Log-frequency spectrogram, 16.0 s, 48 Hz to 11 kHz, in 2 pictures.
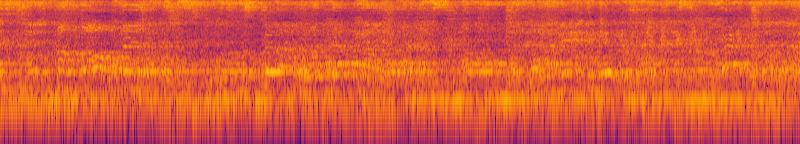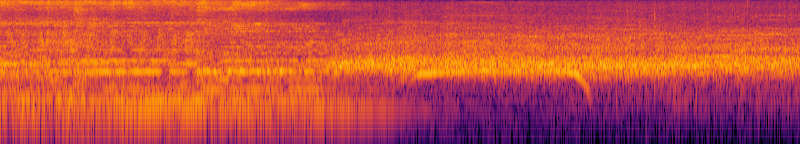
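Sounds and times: concert music through pa: 0.0s - 16.0s
crowd cheering and screaming: 4.8s - 16.0s.

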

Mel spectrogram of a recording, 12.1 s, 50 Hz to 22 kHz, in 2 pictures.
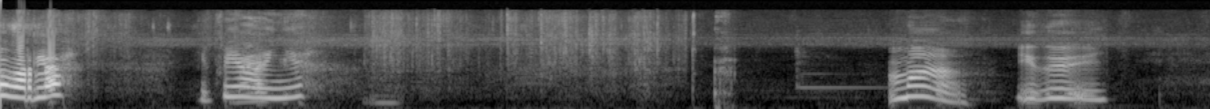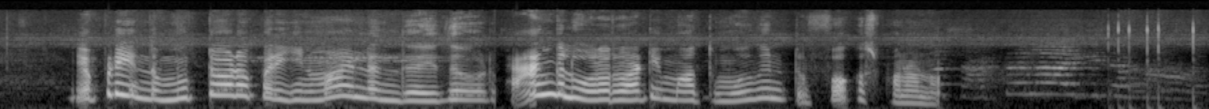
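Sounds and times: faint steady tone: 0.4s - 11.3s.

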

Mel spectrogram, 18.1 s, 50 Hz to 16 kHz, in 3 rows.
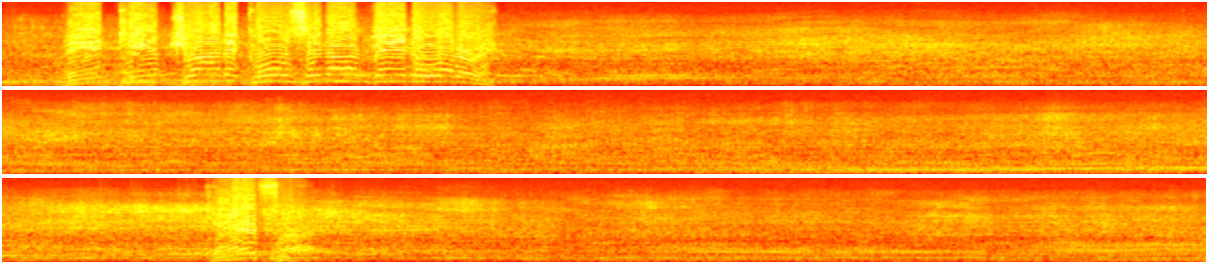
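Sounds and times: race car engines revving: 0.0s - 18.0s.

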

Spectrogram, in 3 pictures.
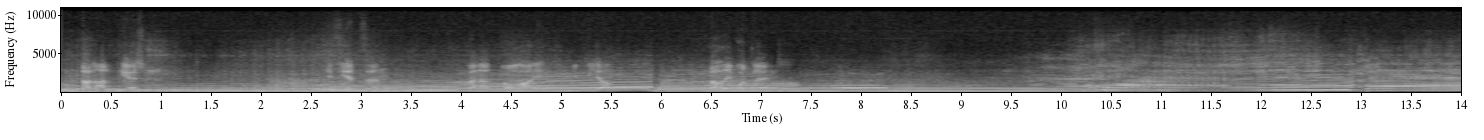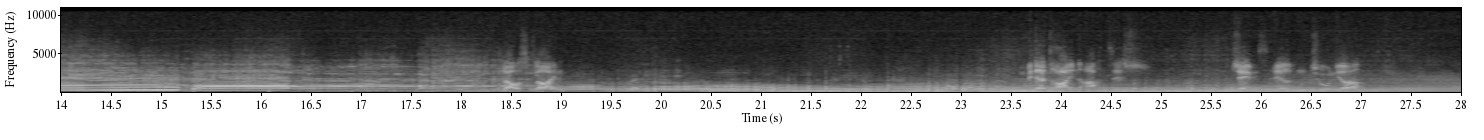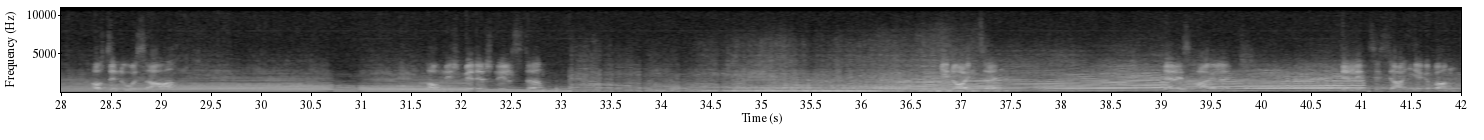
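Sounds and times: racing motorcycles passing: 0.0s - 42.0s.

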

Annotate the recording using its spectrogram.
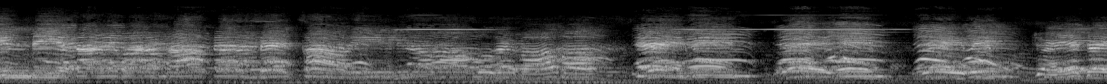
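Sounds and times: children singing together: 0.0s - 11.0s.

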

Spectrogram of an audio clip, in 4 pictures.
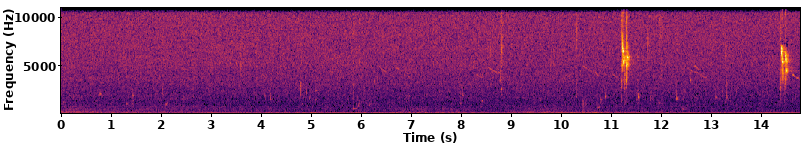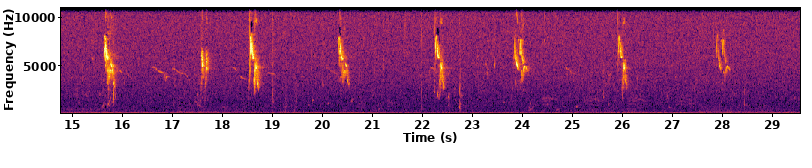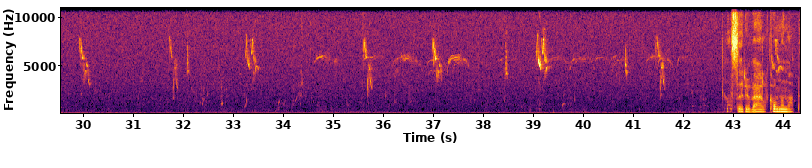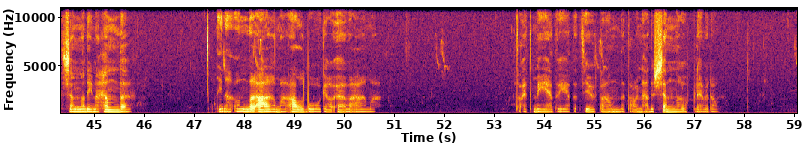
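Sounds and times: faint bird chirps: 9.9s - 21.2s, 22.0s - 28.4s, 29.8s - 30.4s, 31.0s - 46.0s, 47.3s - 52.2s
bird twittering: 15.6s - 16.0s.

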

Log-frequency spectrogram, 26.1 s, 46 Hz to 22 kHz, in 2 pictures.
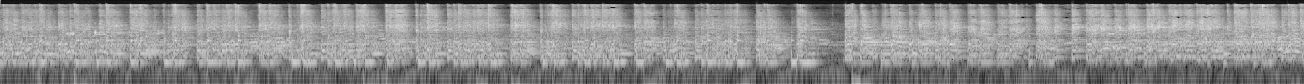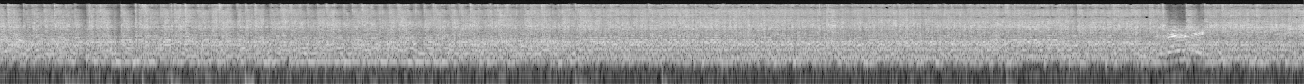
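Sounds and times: large crowd voices: 0.0s - 26.0s
loud music: 0.0s - 26.0s.

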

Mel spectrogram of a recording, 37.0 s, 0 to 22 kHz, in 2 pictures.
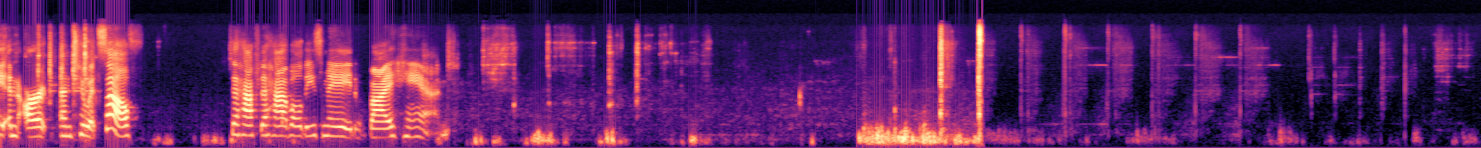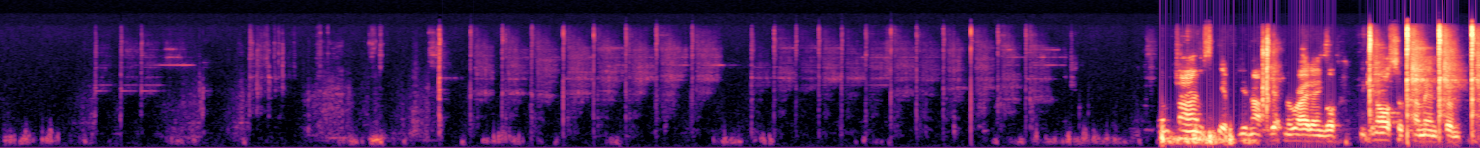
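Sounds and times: hammer striking hot iron: 35.6s - 37.0s.

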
